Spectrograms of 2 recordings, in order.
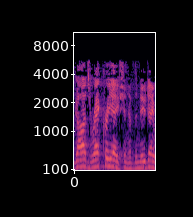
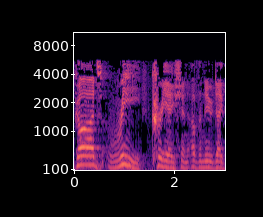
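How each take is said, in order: First: Recreation begins with a short 'rek' sound. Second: Recreation begins with a long 'ree' sound. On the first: It refers to leisure and play. The speaker calls it wrong. "Most people that sing that mispronounce it and say" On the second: It refers to creating something anew. The speaker calls it right. "It's God's recreation of the new day"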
